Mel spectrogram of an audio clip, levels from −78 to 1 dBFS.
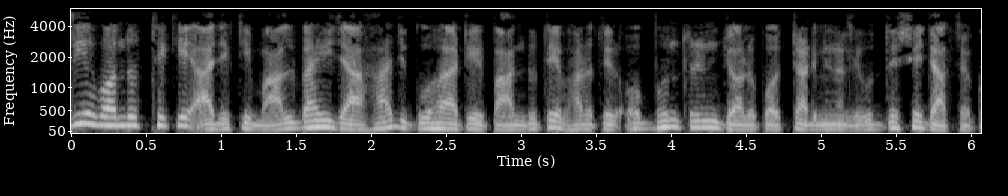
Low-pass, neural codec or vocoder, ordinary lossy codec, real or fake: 5.4 kHz; none; none; real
